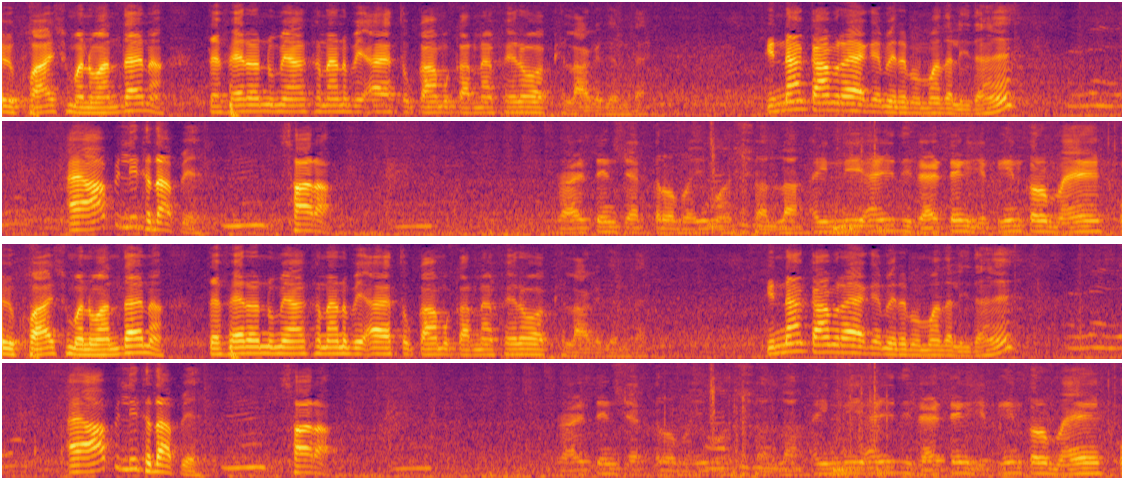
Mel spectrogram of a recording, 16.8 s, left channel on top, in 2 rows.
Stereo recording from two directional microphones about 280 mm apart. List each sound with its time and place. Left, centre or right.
0.0 s a man's voice: centre
8.8 s a man's voice: centre
12.5 s a man's voice: centre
